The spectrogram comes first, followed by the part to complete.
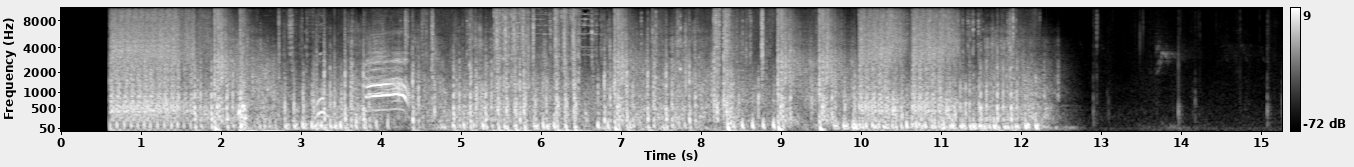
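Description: Dense, rapid gunfire from rifles and automatic weapons in a battle, breaking out suddenly just after the start, with a voice shouting about four seconds in. The firing cuts off sharply near the end.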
